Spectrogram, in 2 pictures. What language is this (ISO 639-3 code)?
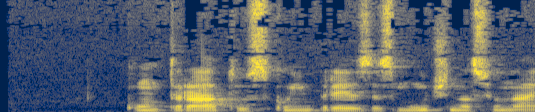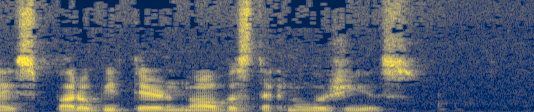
por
